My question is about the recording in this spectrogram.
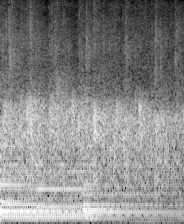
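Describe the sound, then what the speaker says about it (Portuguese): Church congregation clapping together after a prayer, a dense steady wash of applause under a lingering organ or keyboard chord that slowly fades. "Você pode aplaudir o nome do Senhor Jesus"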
